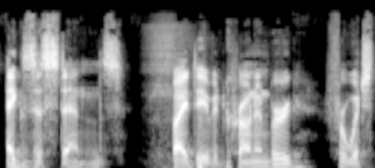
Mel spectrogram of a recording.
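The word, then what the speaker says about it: eXistenZ: Um, and then my second movie I chose, Existence. No, it's actually pronounced existens by David Croninberg, for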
